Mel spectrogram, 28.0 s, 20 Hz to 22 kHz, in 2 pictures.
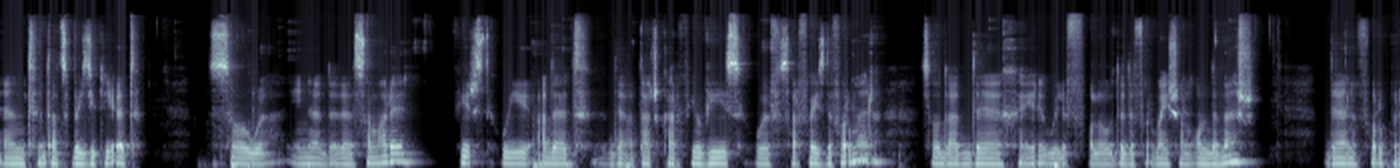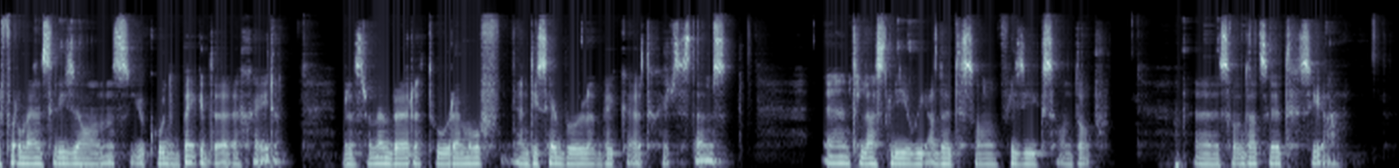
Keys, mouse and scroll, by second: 0.4 g, 1.2 middle click, 2.2 shift+space, 5.3 shift+middle click, 10.4 g, 25.5-26.0 shift+middle drag, 26.1-26.6 shift+middle drag.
